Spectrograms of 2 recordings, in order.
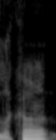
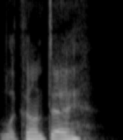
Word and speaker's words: LeCounte: Their star defensive back, Richard LeCounte. – LeConte? I think it's LeConte. – Yeah. I'm butchering that.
